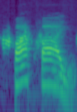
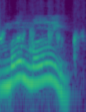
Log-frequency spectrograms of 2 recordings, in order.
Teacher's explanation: Se você escutar mamãe, você vai sentir o seu nariz vibrando. É diferente de papai. Papai sai tudo pela boca. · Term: nasalizada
